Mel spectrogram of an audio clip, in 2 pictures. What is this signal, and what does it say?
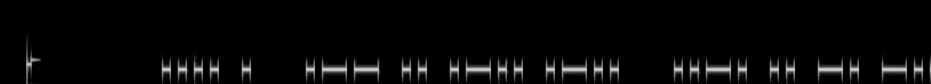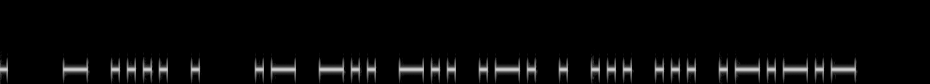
Morse code, heard as a keyed tone, about 15 wpm, 700 Hz. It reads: HE WILL FIND THE ADDRESS.
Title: Sentences from Top 1000 Words - Review Part 6 - 15wpm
